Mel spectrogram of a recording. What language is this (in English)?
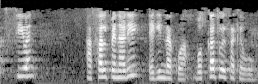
Basque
